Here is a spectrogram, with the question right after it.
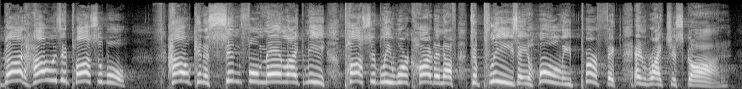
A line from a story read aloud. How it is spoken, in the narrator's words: he cried out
